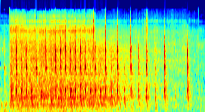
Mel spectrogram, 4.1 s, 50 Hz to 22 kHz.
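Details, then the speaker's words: Diesel-powered Steam Jenny 200 Plus steam cleaner, water pump test: light, quick mechanical ticking about two and a half strokes a second, no load, no water pumping; debris in pump valve, cleared fix. "apparently a little bit of debris in the valve was all it took"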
